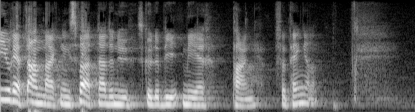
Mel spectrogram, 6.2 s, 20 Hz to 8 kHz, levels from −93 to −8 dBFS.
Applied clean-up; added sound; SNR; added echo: none; none; none; none.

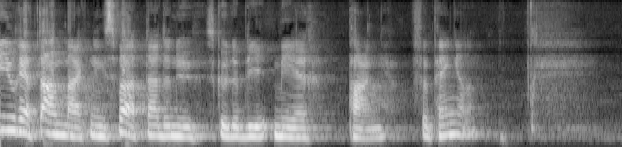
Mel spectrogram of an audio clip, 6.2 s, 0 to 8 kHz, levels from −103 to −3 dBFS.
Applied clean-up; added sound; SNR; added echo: none; none; none; reverberation time 0.4 s.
